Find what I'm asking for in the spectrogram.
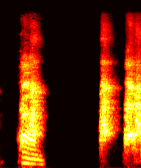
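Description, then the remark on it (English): A pet dog barks three times: one drawn-out, throaty bark, a pause, then two quick barks in a row. Moderately loud, with no talking. “Oh, once my dog started barking, it's difficult for my brain to function.”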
